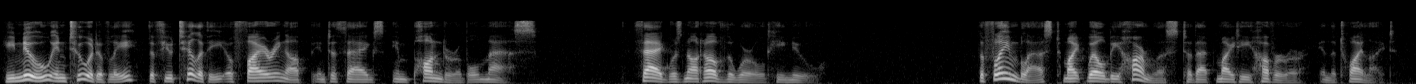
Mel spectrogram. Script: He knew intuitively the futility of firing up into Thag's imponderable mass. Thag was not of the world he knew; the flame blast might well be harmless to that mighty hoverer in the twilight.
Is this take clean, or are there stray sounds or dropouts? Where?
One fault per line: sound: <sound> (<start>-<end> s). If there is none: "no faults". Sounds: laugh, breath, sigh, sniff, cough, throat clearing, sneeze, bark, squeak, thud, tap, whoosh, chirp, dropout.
no faults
